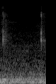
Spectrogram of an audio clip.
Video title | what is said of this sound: REFORMULATED Givenchy Prisme Libre Powder - Will It Still Work And Look The Same? | if you pick it up and it rattles at all, that means we should shake it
